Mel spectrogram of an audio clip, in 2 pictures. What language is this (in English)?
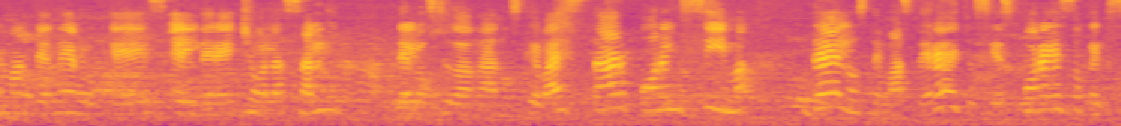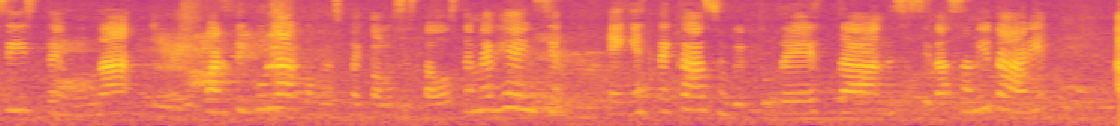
Spanish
